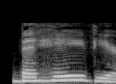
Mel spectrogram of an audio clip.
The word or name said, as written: behaviour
